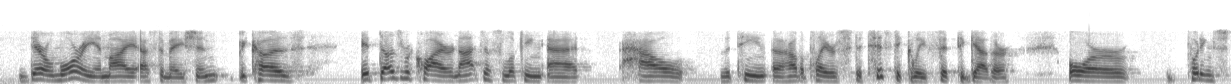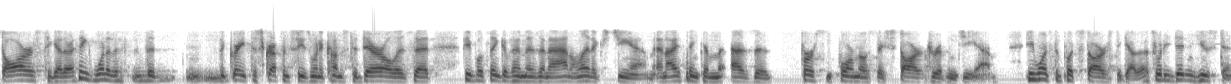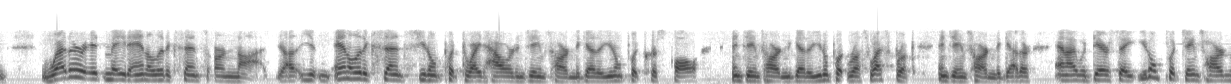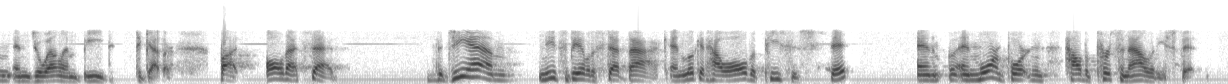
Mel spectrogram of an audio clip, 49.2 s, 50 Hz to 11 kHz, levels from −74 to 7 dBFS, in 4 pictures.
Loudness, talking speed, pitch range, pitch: -22 LUFS, 190 wpm, 135-180 Hz, 150 Hz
